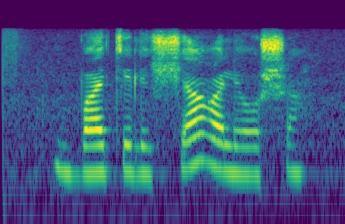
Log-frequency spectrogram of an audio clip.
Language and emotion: Russian, neutral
